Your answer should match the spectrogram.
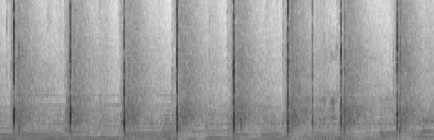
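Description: An audience claps in praise to the Lord in a steady rhythm, about eight sharp unison claps roughly every half second, over sustained, humming musical tones.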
